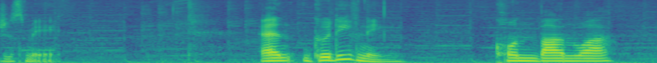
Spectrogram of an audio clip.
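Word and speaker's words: こんばんは: Konbanwa. Konbanwa.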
